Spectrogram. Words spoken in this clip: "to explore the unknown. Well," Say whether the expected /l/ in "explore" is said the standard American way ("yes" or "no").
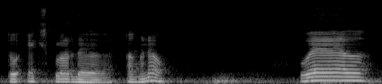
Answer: yes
